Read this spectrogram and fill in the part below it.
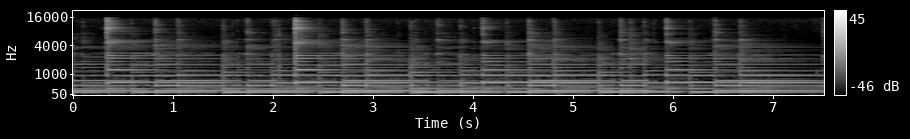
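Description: Acoustic guitar fingerpicking an alternating-thumb pattern at full speed, a steady rolling stream of plucked notes with ringing sustained bass and treble strings, clear and close with no talking.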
